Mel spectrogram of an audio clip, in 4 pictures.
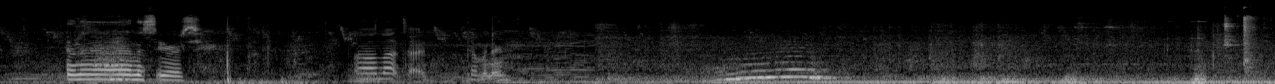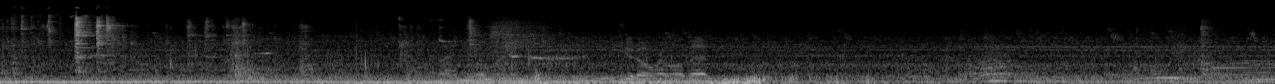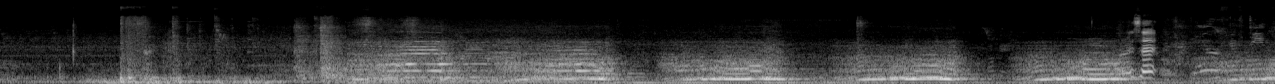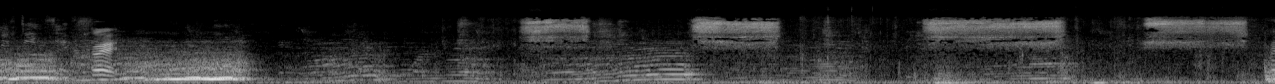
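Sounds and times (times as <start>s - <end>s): cattle mooing: 7.1s - 8.5s, 28.7s - 51.0s.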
